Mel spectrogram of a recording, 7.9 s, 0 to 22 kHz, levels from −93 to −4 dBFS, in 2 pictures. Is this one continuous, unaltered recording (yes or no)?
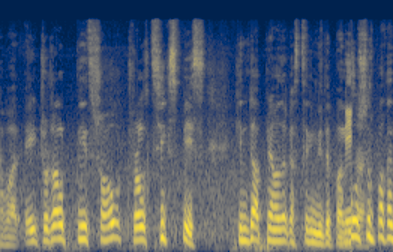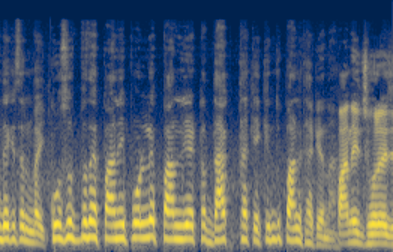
no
